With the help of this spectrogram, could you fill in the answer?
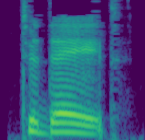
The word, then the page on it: to date: British English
